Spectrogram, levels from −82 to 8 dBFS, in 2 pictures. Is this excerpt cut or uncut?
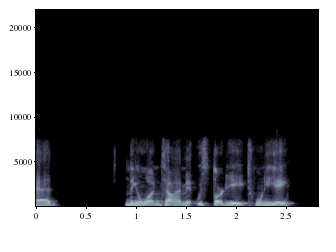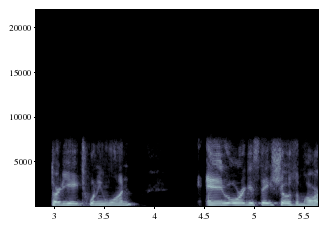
uncut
